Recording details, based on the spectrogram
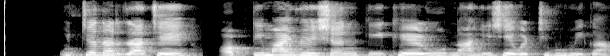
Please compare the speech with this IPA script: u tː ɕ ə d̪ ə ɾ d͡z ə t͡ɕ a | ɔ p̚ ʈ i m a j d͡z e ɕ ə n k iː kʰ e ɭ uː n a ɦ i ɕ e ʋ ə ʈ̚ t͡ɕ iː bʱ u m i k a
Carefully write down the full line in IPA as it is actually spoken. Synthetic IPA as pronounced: u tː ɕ ə d̪ ə ɾ d͡z a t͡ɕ e | ɔ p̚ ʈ i m a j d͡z e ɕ ə n k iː kʰ e ɭ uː n a ɦ i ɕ e ʋ ə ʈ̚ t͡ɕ iː bʱ u m i k a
